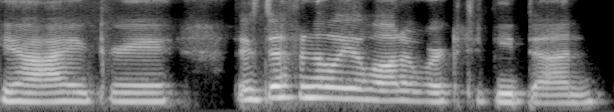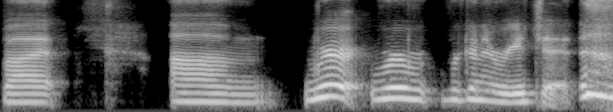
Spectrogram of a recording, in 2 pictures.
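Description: On a very clean recording with a silent background, a woman talks at a moderate pace in a medium pitch with ordinary pitch variation and a plain, everyday voice. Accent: American. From USA. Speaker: podcast host. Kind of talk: interview.

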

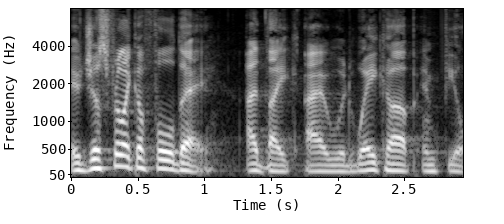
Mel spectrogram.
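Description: The man talks at a fairly quick pace in a medium pitch, his voice somewhat breathy and his intonation lively. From rural area. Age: 20s. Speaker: illustrator and graphic designer. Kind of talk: casual chat.

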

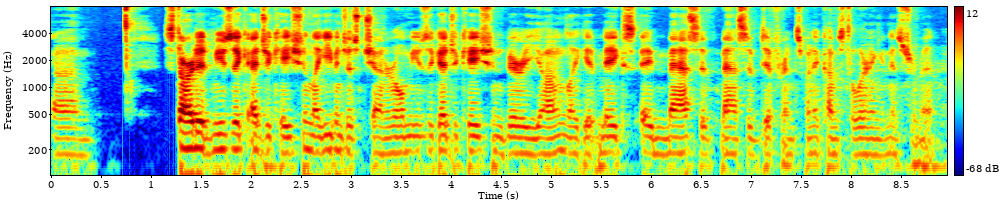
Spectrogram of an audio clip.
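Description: A man with an American accent and a very deep, low pitch talks at a very fast pace in monotone, flat intonation. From Buffalo, New York. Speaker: classical guitarist. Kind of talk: radio interview.

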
